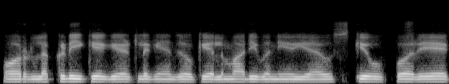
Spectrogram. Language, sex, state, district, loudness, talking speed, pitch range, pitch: Hindi, male, Rajasthan, Bikaner, -15 LUFS, 200 wpm, 120-125 Hz, 120 Hz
